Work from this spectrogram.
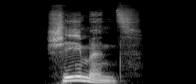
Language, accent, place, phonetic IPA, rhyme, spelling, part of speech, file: German, Germany, Berlin, [ˈʃeːməns], -eːməns, Schemens, noun, De-Schemens.ogg
- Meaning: genitive singular of Schemen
